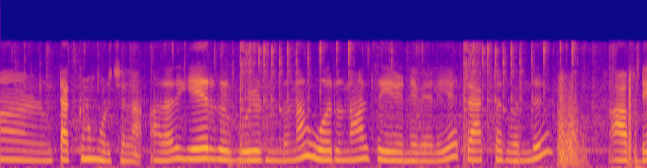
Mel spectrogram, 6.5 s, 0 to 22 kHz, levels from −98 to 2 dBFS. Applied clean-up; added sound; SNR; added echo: none; Fart + Rain; 15 dB; none.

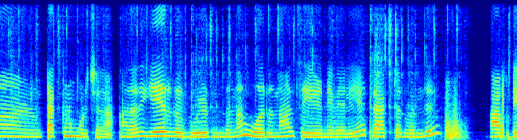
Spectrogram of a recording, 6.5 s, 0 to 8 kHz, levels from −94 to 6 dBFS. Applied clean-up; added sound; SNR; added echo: neural mask model RNNoise.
